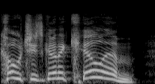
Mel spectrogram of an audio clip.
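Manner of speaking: shrill, very high-pitched, alarmed yell. Retelling a moment, speaker acts out Alex yelling to the coach, retelling Alex's yell. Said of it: "Alex is like yelling the obvious".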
